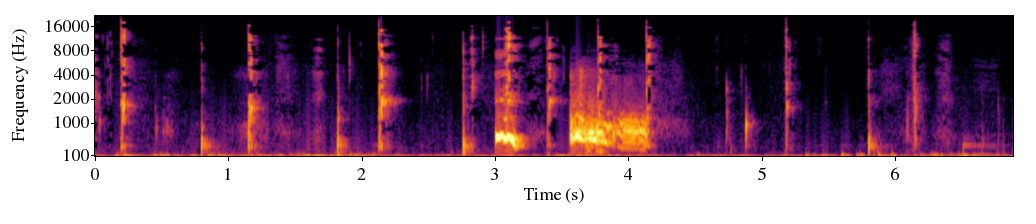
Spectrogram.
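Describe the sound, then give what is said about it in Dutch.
Mouth noises made by moving the tongue through the mouth as free vocal expression: a scattered series of sharp, wet clicks and pops at an irregular pace, with a short voiced, moaning burst midway. “Maar vrije stemexpressie is even goed En te ontdekken wat er voor geluidjes uit je mond komen wanneer je je tong door je mond laat gaan.”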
